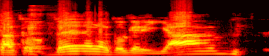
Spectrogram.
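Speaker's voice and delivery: put-on Spanish sound. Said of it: "make it sound Spanish".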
